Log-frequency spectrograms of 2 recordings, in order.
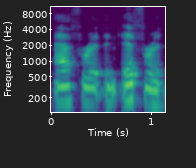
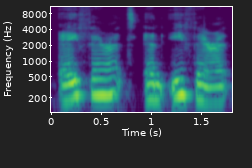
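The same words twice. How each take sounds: First: The two words are said nearly the same. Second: The first vowels are exaggerated to sound clearly different. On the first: The speaker calls it right. "they sound so much alike" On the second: The speaker calls it wrong. "to make it clear, I say afferent and efferent, but ... that is incorrect pronunciation"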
